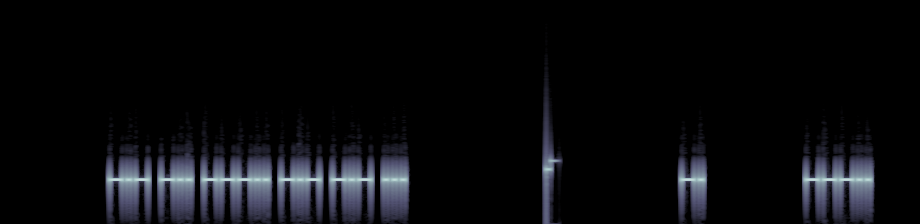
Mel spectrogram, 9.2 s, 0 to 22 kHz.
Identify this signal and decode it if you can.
Morse code, heard as a keyed tone, about 28 wpm, spaced as for 19 wpm, 700 Hz. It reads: KD8KKS N8
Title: USA Call Signs - 8x Character Spacing - 28wpm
